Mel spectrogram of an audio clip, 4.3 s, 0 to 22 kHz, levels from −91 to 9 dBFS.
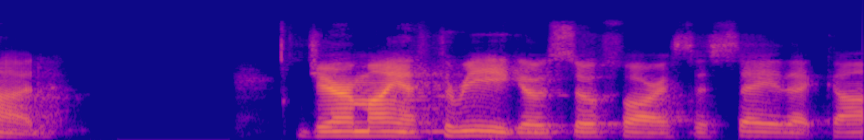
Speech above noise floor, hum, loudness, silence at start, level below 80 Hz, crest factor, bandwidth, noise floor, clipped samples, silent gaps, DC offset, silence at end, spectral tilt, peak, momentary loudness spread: over 62 dB; none; -27 LUFS; 0 s; -76 dBFS; 22 dB; 12 kHz; under -90 dBFS; under 0.1%; none; under 0.1%; 0 s; -3.5 dB/octave; -6 dBFS; 13 LU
